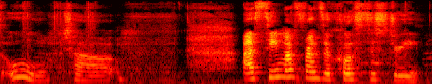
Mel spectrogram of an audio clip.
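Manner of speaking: normal talking voice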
